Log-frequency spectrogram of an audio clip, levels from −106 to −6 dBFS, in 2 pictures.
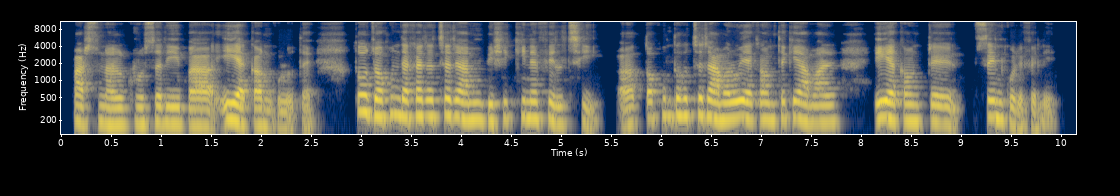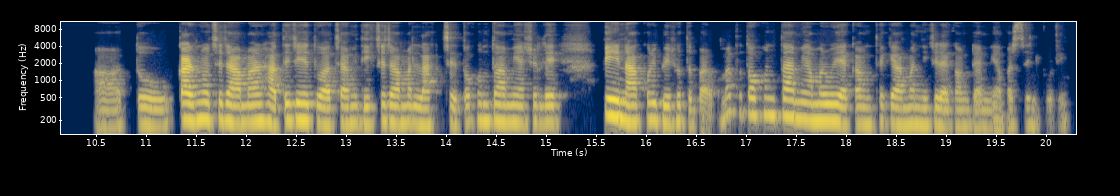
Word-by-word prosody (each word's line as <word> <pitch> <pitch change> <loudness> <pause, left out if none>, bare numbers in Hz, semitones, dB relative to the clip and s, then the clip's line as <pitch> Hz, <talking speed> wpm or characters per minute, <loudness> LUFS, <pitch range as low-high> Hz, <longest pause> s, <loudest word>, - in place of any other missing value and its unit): personal 175 -2 0
grocery 170 0 -1
বা, 160 0 +3 0.3
এই 200 - +7
অ্যাকাউন্টগুলোতে। 160 -3 -2 0.5
তো - - -6 0.2
যখন 230 +2 +3
দেখা 225 +1 +3
যাচ্ছে 225 +1 0
যে, 220 - +4
আমি 200 +1 +1
বেশি 195 +2 -2
কিনে 215 -1 0
ফেলছি, 175 -2 -3 0.4
আ - - -2 0.2
তখন 215 +2 -3
তো - - -3
হচ্ছে 235 +1 0
যে, - - +5
আমার 200 0 +3
ওই 220 - +7
অ্যাকাউন্ট 200 0 -2
থেকে 215 +1 -2
আমার 180 0 -1 0.5
এই 215 - +6
অ্যাকাউন্টে 190 -1 0 0.4
সেন্ড 220 -1 +2
করে 165 - -3
ফেলি। - - -8 0.7
আ - - -6 0.3
তো 170 - -2 0.4
কারণ 200 0 +8
হচ্ছে 200 0 -1
যে, 185 - +6
আমার 185 +1 +1
হাতে 170 +3 +1
যেহেতু 195 -2 +3
আছে, 160 +1 -4
আমি 175 - -4
দেখছি 170 +2 -4
যে, 185 - +3
আমার 175 0 -2
লাগছে। 160 +2 -4
তখন 185 +2 -5
তো - - -2
আমি 185 0 -1
আসলে 180 0 -4 0.5
পে 245 - +5 0.2
না 185 - +6
করে 200 0 -1
বের 175 -1 0
হতে 185 -4 -6
পারবো - - -7
না। 260 - -5
তো 265 - -14
তখন 245 0 -2
তো - - -5
আমি 210 -1 -1
আমার 195 0 +3
ওই 190 - +4
অ্যাকাউন্ট 170 0 -4
থেকে 180 0 -4
আমার 170 +1 -3
নিজের 165 0 -4
অ্যাকাউন্টে 155 0 -7
আমি 150 0 -10
আবার - - -10
সেন্ড 160 -1 -12
করি। - - -19
185 Hz, 205 wpm, -21 LUFS, 170-205 Hz, 0.7 s, কারণ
